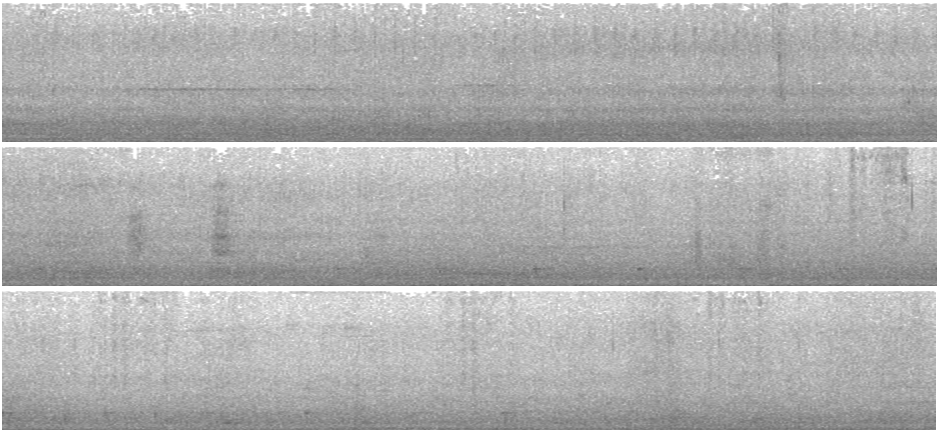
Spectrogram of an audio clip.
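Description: City traffic hums steadily in the distance outdoors.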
